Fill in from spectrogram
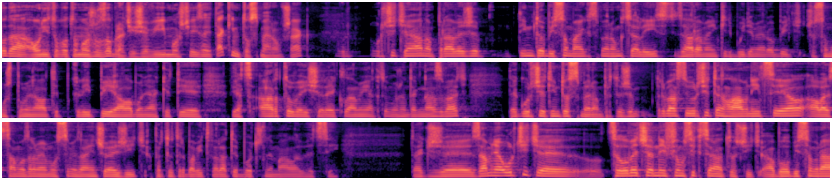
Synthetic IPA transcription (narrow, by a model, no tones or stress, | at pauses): ɔd̪aaɔɲit̪ɔpɔt̪ɔmːʊɔʒuzɔbɾact͡ʃiʒɛʋimʊɔʃcɛizajt̪akiːmt̪ɔsmɛ̰ɾɔmfʃak | uɾ | uɾt͡ʃicɛaːnɔpɾaːʋɛʒɛ | t̪iːmt̪ɔbisɔmajksmɛɾɔmxt͡sɛliːsczaːɾɔʋɛɲkɛɟbuɟɛmɛɾɔbict͡ʃɔsɔmuʃspɔmiːnalat̪ɛpklipialɛbɔɲɛakɛːt̪ɪɛʋɪad͡zaɾt̪ɔʋɛjʃɛɾɛklamiakɔ̥t̪ɔmʊɔʒmɛt̪aɡnazʋac | t̪aɡuɾt͡ʃi̥cɛt̪iːmt̪ɔsmɛɾɔmpɾɛt̪ɔʒɛt̪ɾɛbaasiuɾt͡ʃic̚t̪ɛnɦlaʊniːt͡sɪɛlalɛsamɔzɾɛɪmɛmusiːmɛzaɲɛt͡ʃɔajʒicapɾɛt̪ɔt̪ɾɛbaʋit̪ʋaːɾac̚t̪ɪɛbɔt͡ʃnɛːmalɛːʋɛt͡si | t̪aɡʒɛzamɲauɾt͡ʃicɛt͡sɛlɔʋɛt͡ʃɛɾniːfilˠmsixt͡sɛnat̪ɔt͡ʃica̰bɔlbisɔmɾaː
